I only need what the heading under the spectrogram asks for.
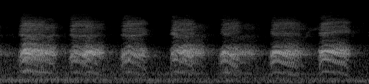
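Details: An American crow (Corvus brachyrhynchos) in Vancouver, Washington, USA, on May 21, 2010, gives seven harsh, hoarse caws in a steady run, about two each second, over a quiet background.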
